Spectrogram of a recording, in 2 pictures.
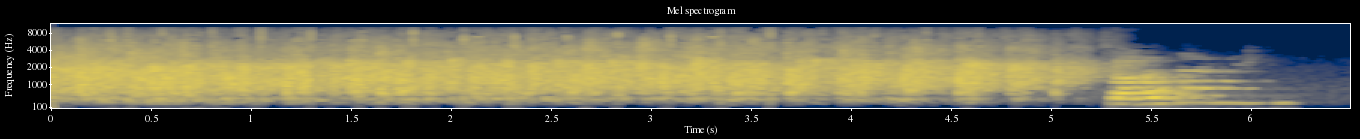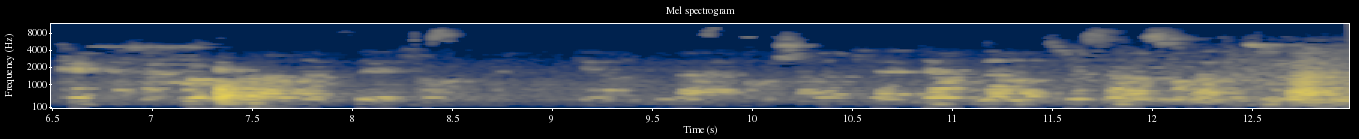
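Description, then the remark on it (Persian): A crowd at an event claps loudly and steadily for about five seconds, a dense wash of applause that stops abruptly, after which a single voice begins speaking in short bursts. “خیلی خیلی سپاسگزارم ازتون و میخوام که یه تشویق خیلی جانانه انجام بدید.”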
